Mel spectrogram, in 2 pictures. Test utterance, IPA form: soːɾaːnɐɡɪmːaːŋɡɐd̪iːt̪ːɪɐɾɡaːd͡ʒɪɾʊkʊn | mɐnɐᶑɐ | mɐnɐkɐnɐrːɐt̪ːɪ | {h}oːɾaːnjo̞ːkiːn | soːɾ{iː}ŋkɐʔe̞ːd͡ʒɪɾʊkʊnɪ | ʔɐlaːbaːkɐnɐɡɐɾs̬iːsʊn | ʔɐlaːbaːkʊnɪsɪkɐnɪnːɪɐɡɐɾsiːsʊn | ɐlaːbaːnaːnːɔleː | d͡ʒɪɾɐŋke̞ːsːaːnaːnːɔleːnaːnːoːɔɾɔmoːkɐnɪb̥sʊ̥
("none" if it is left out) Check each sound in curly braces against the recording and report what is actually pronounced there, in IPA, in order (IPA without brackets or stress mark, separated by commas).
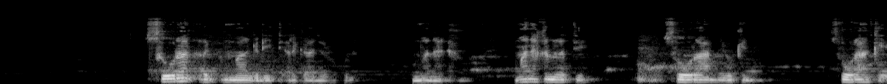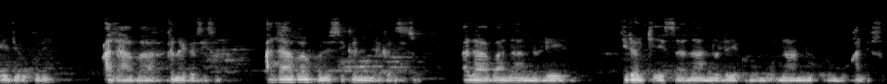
s, aː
